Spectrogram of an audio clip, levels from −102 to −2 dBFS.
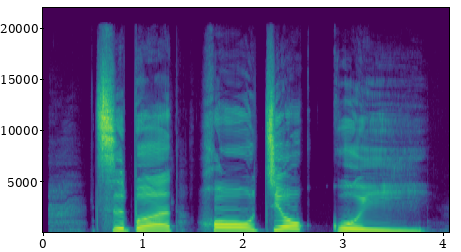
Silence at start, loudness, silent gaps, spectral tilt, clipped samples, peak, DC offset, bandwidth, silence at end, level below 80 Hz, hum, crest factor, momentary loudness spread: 0.55 s; -18 LUFS; none; -4 dB/octave; under 0.1%; -6 dBFS; under 0.1%; 19.5 kHz; 0.3 s; -78 dBFS; none; 14 dB; 12 LU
